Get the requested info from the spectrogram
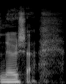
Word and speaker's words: Gnosia: I am also playing a game that I've talked about before, and it is a game called Gnosha, with a G. I think it's just pronounced Gnosha.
